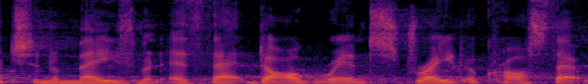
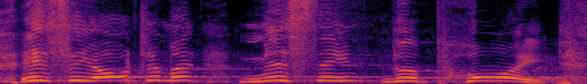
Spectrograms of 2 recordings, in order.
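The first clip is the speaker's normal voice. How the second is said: amused punchline; 11 semitones higher, 3 dB louder, slower than usual. Shown as a demonstration.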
